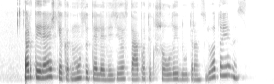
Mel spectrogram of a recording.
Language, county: Lithuanian, Vilnius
